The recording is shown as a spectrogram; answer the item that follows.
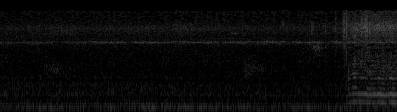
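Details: A Western honey bee (Apis mellifera) gives a low, steady wing buzz that swells into a louder, richer drone near the end.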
